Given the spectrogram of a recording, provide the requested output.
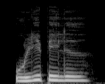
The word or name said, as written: oliebillede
